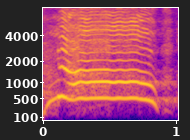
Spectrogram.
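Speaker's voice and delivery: squeaky shocked No; shocked shout. Retold or imitated. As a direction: cry out No in disbelief, laughing. Rip Curl guy hears he's switching.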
